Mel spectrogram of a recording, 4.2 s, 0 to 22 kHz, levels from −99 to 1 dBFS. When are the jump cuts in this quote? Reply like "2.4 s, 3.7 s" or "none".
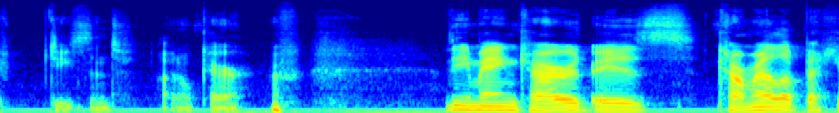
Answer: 2.2 s, 3.0 s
